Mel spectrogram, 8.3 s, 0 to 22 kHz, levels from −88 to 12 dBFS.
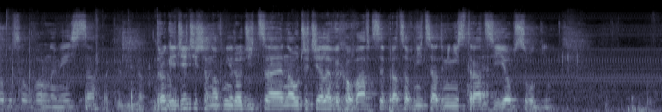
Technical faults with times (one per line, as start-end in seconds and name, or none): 0.00-8.28 timecode bleed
